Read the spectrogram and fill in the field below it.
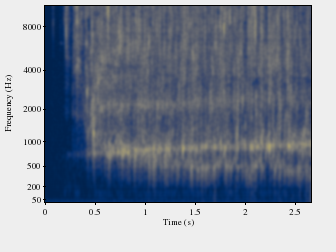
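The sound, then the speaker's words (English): Hot water is poured into a jar in a kitchen for an experiment, a steady, continuous, fairly loud stream starting abruptly and running without pause to the end. No one speaks. “First, put hot water in a jar.”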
